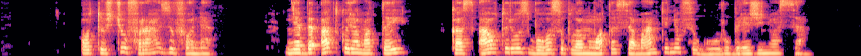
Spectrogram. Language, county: Lithuanian, Šiauliai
